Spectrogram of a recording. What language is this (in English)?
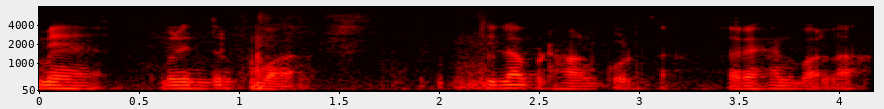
Punjabi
